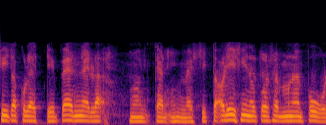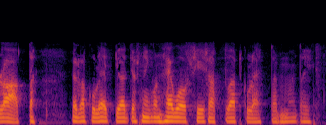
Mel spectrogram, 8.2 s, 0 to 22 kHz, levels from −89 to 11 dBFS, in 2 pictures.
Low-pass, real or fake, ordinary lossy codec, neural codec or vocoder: 5.4 kHz; real; AAC, 32 kbps; none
